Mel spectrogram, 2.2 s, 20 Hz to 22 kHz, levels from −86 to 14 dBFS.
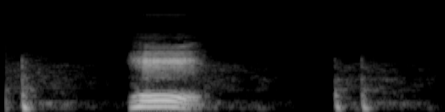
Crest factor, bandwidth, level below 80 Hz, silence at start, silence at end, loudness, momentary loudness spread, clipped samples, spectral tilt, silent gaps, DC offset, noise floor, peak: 20 dB; 5.4 kHz; -68 dBFS; 0.1 s; 0.4 s; -19 LUFS; 25 LU; under 0.1%; -8.5 dB/octave; 1.55-1.59 s; under 0.1%; -49 dBFS; -4 dBFS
